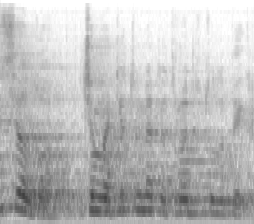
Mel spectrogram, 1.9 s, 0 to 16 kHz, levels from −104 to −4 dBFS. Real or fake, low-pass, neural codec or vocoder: real; 14.4 kHz; none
